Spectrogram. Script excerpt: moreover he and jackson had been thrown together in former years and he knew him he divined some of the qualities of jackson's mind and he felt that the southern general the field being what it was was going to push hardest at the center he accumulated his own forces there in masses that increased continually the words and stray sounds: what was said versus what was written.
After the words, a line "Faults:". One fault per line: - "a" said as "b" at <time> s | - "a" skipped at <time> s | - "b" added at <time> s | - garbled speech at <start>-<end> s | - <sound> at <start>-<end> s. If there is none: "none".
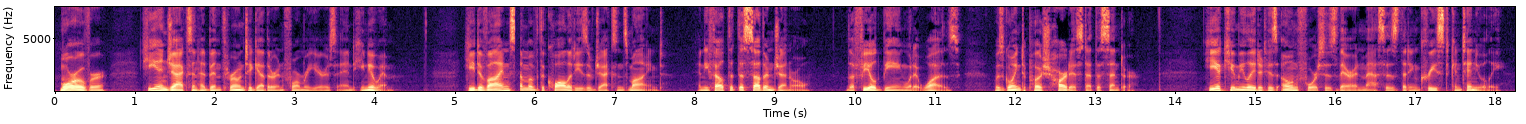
moreover he and jackson had been thrown together in former years and he knew him he divined some of the qualities of jackson's mind and he felt that the southern general the field being what it was was going to push hardest at the center he accumulated his own forces there in masses that increased continually
Faults:
- dropout at 5.7-5.8 s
